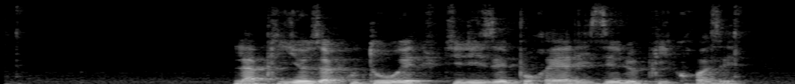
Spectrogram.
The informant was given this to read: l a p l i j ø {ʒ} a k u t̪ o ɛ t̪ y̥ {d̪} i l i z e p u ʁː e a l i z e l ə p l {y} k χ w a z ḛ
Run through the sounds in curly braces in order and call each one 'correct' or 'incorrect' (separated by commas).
incorrect, incorrect, incorrect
